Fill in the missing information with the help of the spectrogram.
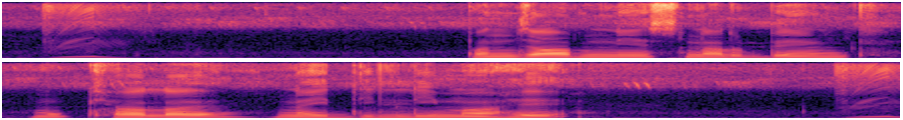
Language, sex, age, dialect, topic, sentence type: Chhattisgarhi, male, 31-35, Eastern, banking, statement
